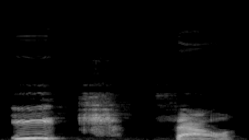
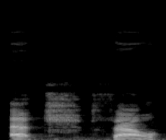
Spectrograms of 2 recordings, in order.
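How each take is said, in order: First: The first word has a long 'ee' vowel. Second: The first word has a short 'e' vowel. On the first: The speaker calls it right. "I'm going to flip the vowel" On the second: The speaker calls it wrong. "that doesn't sound right"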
